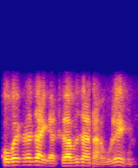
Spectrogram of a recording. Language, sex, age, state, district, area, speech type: Bodo, male, 60+, Assam, Kokrajhar, rural, conversation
